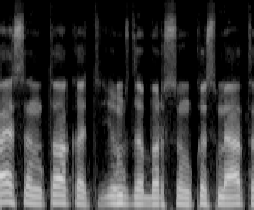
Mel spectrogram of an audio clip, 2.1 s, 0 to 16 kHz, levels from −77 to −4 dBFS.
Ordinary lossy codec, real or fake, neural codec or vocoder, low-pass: Opus, 24 kbps; real; none; 14.4 kHz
